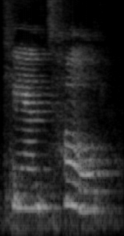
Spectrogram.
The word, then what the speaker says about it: cantaloupe: Cantaloupe, there's can, ta-lope. 1, 2, 3 syllables. And that would actually go after tall. Cantaloupe.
